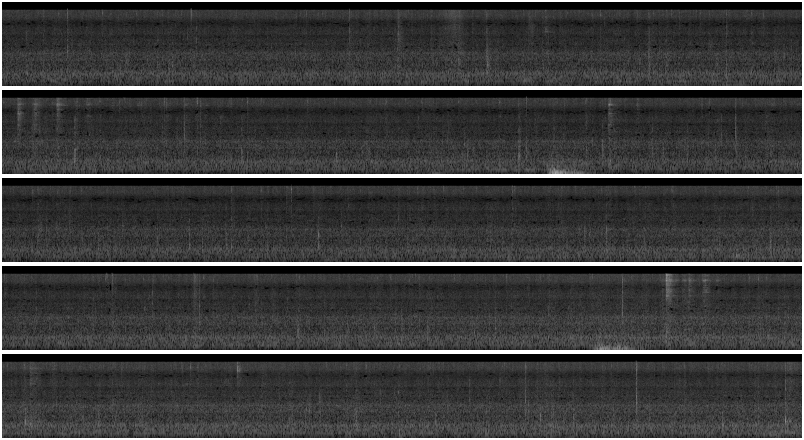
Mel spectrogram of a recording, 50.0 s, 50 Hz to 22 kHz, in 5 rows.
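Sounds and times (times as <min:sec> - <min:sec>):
rain falling: 0:00.0 - 0:50.0
dull low thump: 0:16.8 - 0:17.4.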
